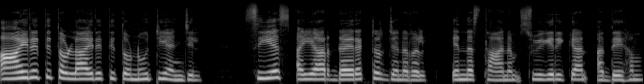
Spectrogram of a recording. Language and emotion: Malayalam, neutral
